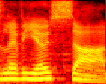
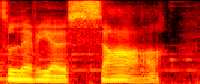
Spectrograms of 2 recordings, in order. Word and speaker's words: Leviosa: In the Philosopher's Stone movie, Hermione corrects Ron's pronunciation of the levitation charm with what famous line? The line is, it's Leviosa, not Leviosa.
